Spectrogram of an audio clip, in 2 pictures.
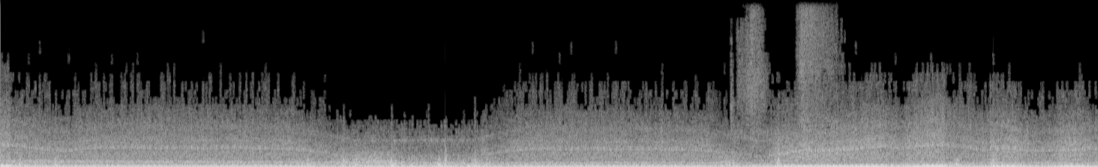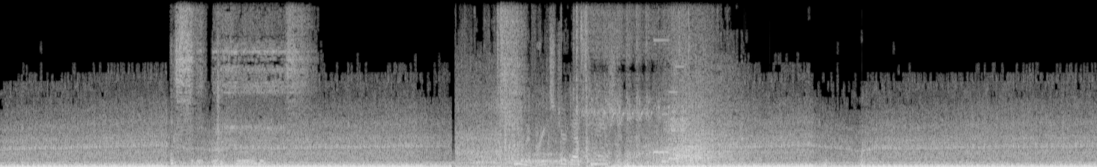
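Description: A heavy truck engine rumbles steadily, rising and falling as it drives.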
